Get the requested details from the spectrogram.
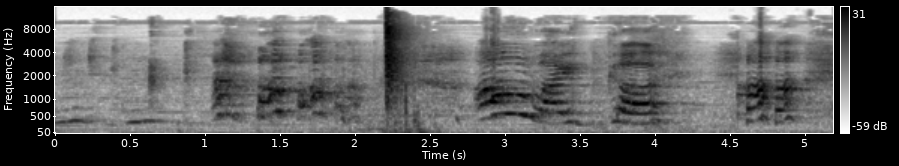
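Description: A woman laughs loudly and happily close by.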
